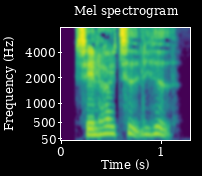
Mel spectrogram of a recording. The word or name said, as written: selvhøjtidelighed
